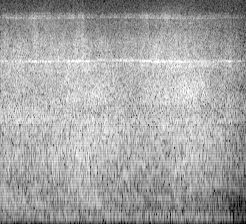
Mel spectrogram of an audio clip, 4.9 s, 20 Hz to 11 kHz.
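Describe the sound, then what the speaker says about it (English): Lockheed S-3 Viking carrier-borne anti-submarine aircraft flying a landing circuit at Boscombe Down, a steady broadband engine roar that swells slightly mid-pass and then fades toward the end, with no voices. "The Viking is a carrier-borne anti-submarine aircraft, which has no equivalent in the British forces."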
